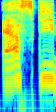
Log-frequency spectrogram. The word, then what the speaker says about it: ASCII: turned out to be ASC III codes for different letters of the alphabet for those of you who don't know ASC III codes or ASCII codes as it's properly pronounced the cringe is so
